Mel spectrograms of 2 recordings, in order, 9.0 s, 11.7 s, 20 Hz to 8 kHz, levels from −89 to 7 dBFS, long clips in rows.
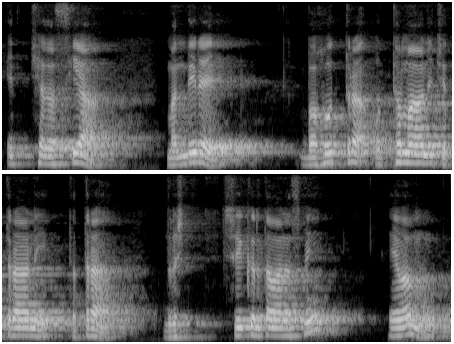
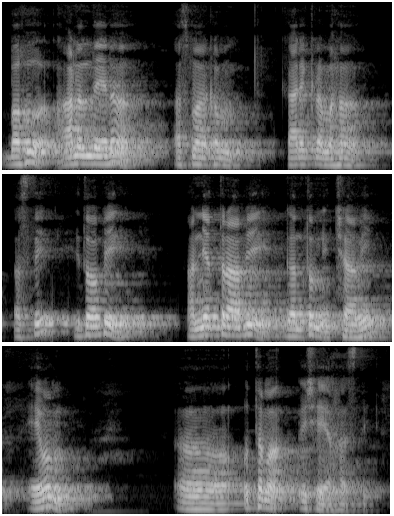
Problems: background sounds at intervals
